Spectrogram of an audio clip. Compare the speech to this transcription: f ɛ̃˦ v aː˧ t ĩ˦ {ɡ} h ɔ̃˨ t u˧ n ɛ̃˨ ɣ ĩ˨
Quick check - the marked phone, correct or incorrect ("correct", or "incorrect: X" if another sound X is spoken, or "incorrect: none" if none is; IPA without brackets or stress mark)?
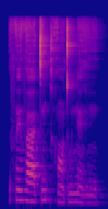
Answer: incorrect: k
